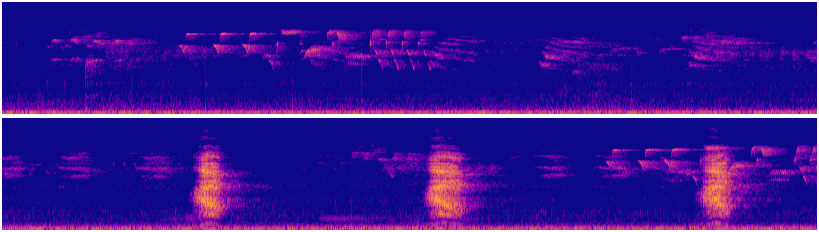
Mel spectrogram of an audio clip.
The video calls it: What does the fox say? Gray fox barking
